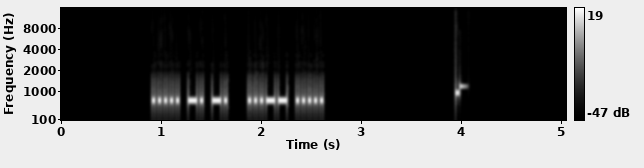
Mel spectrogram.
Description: Morse code, heard as a keyed tone, about 37 wpm, 700 Hz. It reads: 5NN 35
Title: CQ WW DX Contest Exchange Encore - 40wpm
